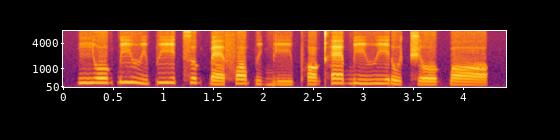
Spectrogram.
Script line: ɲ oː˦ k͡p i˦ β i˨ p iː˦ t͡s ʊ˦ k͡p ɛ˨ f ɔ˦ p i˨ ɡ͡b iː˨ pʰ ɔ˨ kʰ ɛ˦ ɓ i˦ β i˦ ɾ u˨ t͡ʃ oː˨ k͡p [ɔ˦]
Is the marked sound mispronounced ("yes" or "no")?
yes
